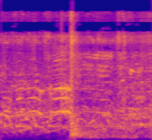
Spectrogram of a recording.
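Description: A sharp bang rings out close by.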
